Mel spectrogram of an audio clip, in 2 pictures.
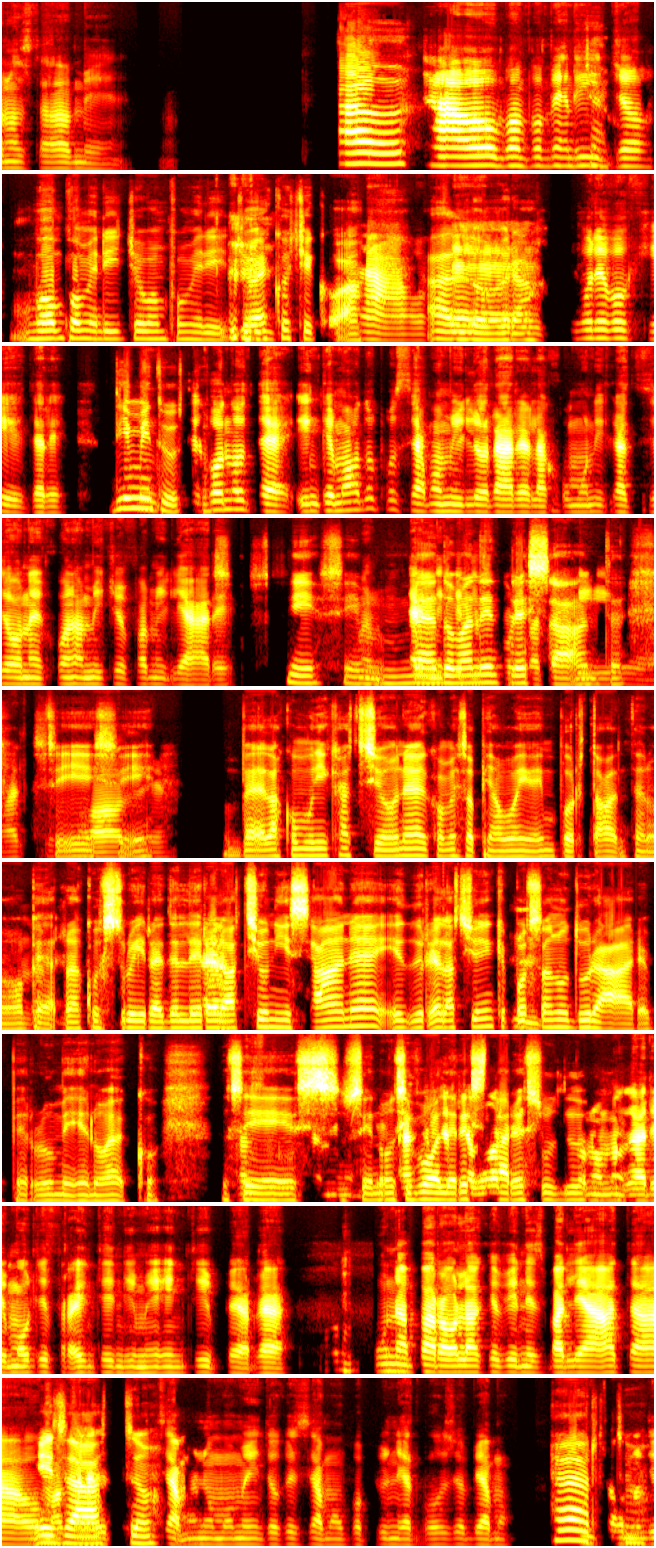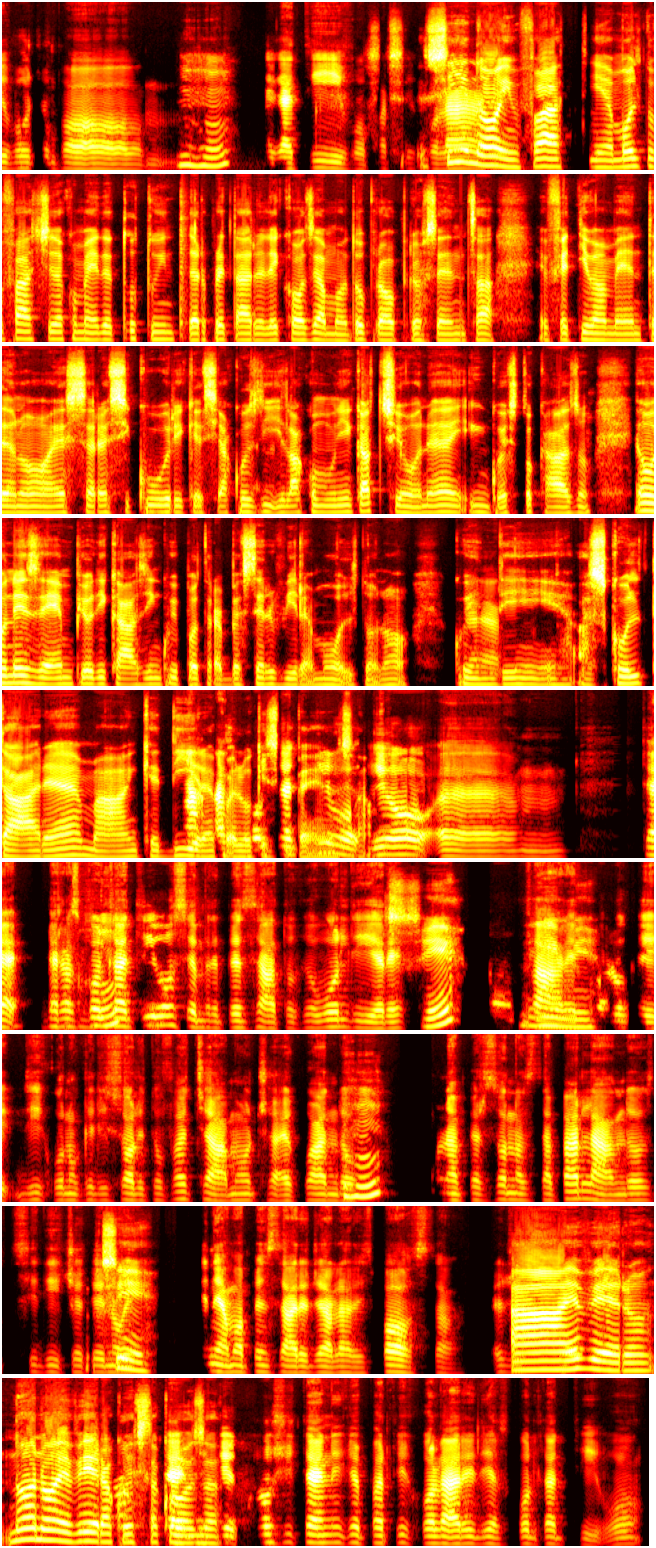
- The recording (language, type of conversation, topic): Italian, unstructured, In che modo possiamo migliorare la comunicazione con amici e familiari?
- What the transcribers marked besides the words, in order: distorted speech; "Ciao" said as "ao"; "Ciao" said as "Cieo"; tapping; throat clearing; "tecniche" said as "tenniche"; "Assolutamente" said as "Asolutamente"; "abbiamo" said as "obbiamo"; static; unintelligible speech; other background noise; "cioè" said as "ceh"; "giusto" said as "giusso"; "tecniche" said as "tenniche"; "tecniche" said as "tenniche"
